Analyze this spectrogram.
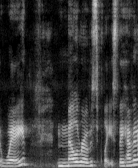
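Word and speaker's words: Quay: And it is the Way. It's spelled Q-U-A-Y. Way.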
